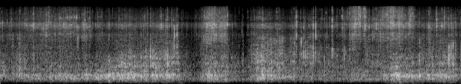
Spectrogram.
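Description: A large heap of thin, brittle, multicolored dried soap plate shards is pressed, crushed and rubbed together by bare hands and fingertips, with some pieces lifted and dropped back into the pile. The result is a steady stream of dry, crackly clicking and crunching with bright, high edges and a body around the mids. There are brief lulls near the two- and two-and-a-half-second marks.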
